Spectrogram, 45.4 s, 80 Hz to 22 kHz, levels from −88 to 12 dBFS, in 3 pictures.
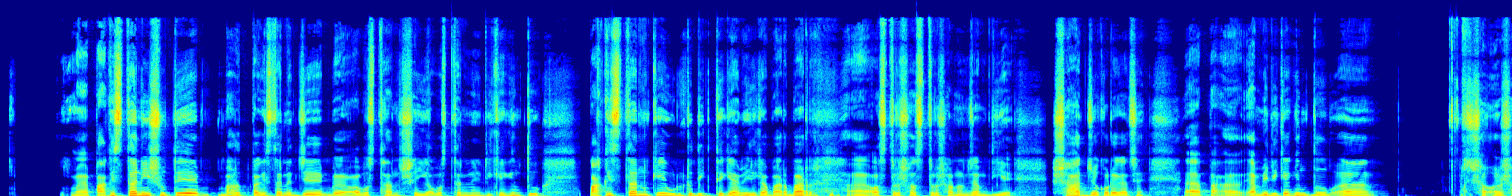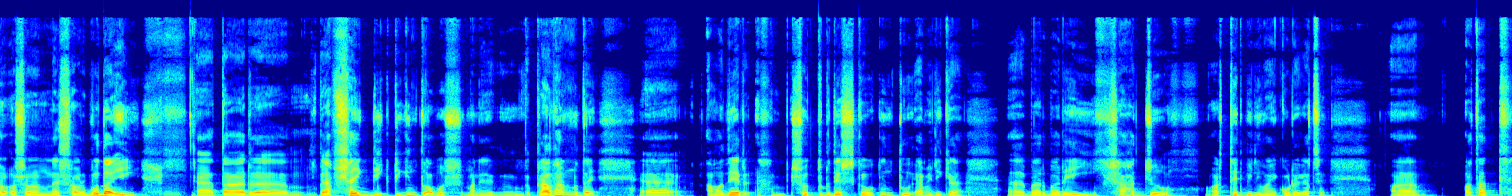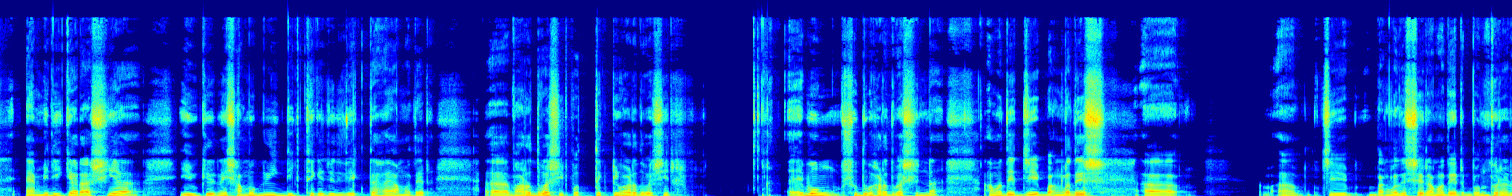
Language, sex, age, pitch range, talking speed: Bengali, male, 20-39, 135-175 Hz, 80 wpm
